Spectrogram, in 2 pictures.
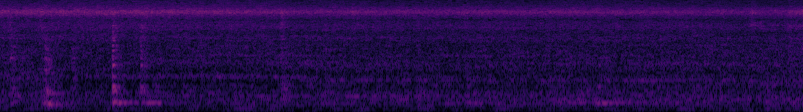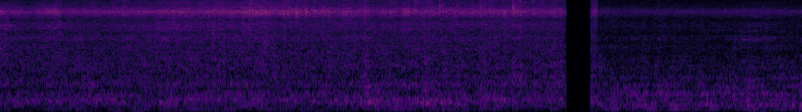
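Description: Greens sautéing with turmeric in a hot pan: a steady, even sizzle and hiss close by, with faint stirring scrapes, and no talking.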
